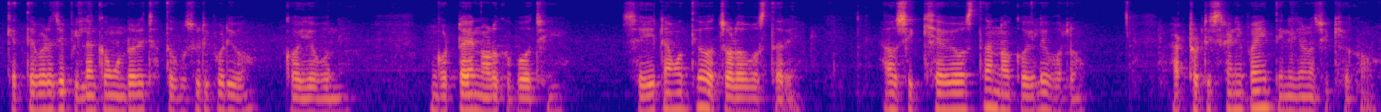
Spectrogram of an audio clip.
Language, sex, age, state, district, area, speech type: Odia, male, 45-60, Odisha, Kandhamal, rural, spontaneous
